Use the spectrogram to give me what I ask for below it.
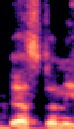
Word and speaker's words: Dystany: Um Destiny Spurlock has always been a trailblazer from playing football with boys at Highland Springs to race motorcycles right out of school. Spurlock whose first name is pronounced destiny.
